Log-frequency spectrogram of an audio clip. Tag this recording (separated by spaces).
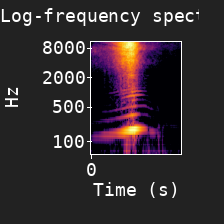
motorcycle mouth passing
